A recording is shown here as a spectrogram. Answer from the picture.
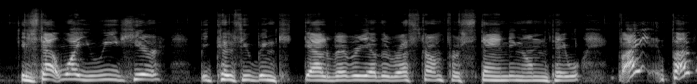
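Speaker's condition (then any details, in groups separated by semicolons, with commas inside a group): Cerebral palsy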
